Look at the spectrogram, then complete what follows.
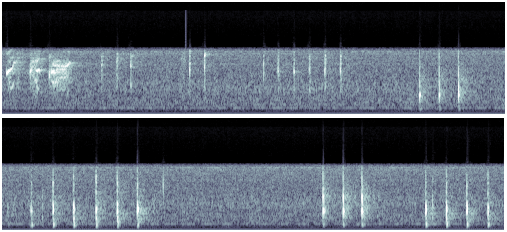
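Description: Cockatiel gives a brief chirping call, then a series of sharp taps comes in quick runs of three to seven, starting about four seconds in.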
